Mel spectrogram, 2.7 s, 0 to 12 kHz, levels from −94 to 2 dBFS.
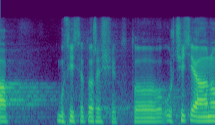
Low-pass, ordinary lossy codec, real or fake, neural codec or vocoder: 7.2 kHz; MP3, 96 kbps; real; none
